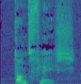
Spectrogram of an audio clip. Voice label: "tandvlees", Dutch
